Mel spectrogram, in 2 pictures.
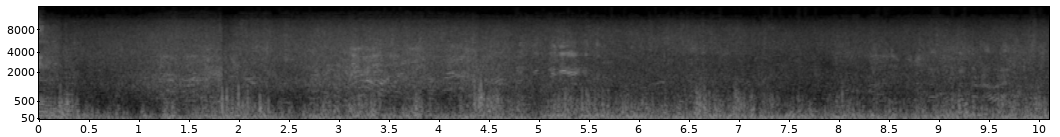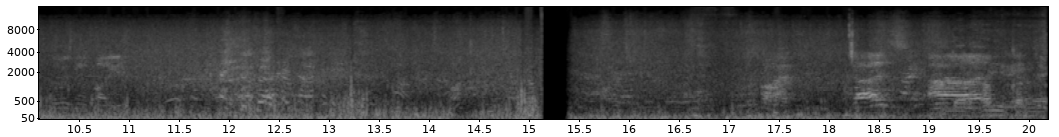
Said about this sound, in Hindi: हवा चल रही है बड़ी तेज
